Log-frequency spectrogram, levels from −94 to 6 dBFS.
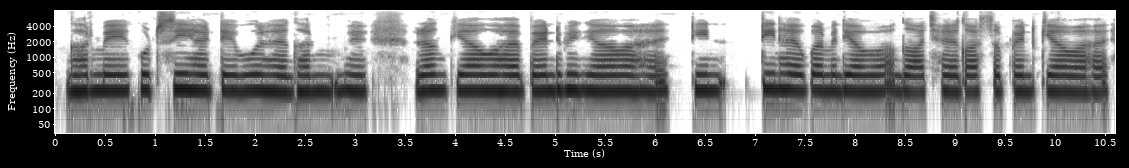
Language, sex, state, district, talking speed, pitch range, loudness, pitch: Hindi, female, Bihar, Kishanganj, 185 wpm, 220-230 Hz, -13 LUFS, 225 Hz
